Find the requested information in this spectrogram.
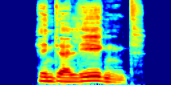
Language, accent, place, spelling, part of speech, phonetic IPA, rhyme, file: German, Germany, Berlin, hinterlegend, verb, [ˌhɪntɐˈleːɡn̩t], -eːɡn̩t, De-hinterlegend.ogg
- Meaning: present participle of hinterlegen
